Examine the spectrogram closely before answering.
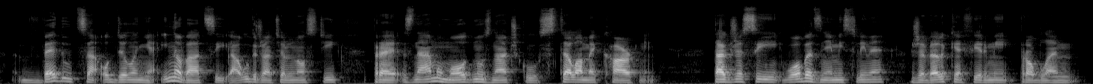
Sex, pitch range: male, 100-125 Hz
